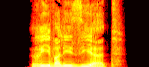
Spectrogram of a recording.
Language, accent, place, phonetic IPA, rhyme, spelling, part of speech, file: German, Germany, Berlin, [ʁivaliˈziːɐ̯t], -iːɐ̯t, rivalisiert, verb, De-rivalisiert.ogg
- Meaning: 1. past participle of rivalisieren 2. inflection of rivalisieren: second-person plural present 3. inflection of rivalisieren: third-person singular present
